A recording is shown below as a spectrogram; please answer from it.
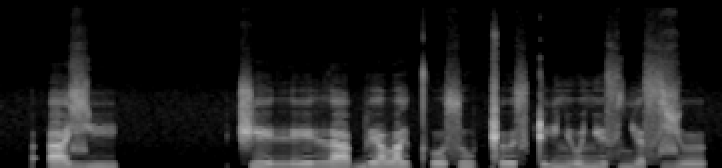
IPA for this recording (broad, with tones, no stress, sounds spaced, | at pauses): ʔ a˨ ʑ i˨ | t͡ʃ e˥˩ r e˩˥ r a˥˩ b e˦˥ lˠ i˥˧ t̪ʰ o˥˩ s u˥˩ ǁ ɵ˦˥ s ʈ i˩˥ lʲ o˦˥ lʲ ɨ˥˩ s ʎ ɐ˦˥ s ʑ ɵ˥˧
